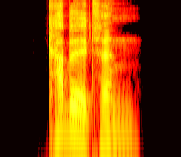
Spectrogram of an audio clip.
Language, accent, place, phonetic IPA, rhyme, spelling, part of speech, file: German, Germany, Berlin, [ˈkabl̩tn̩], -abl̩tn̩, kabbelten, verb, De-kabbelten.ogg
- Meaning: inflection of kabbeln: 1. first/third-person plural preterite 2. first/third-person plural subjunctive II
